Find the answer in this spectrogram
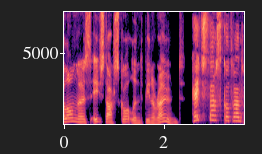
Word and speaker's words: HSTAR: heart hi evina hi your organization is it h star or h s a r or how do I pronounce that our organization is called H star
